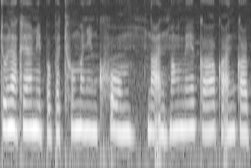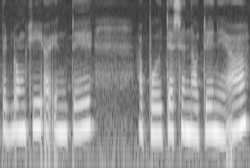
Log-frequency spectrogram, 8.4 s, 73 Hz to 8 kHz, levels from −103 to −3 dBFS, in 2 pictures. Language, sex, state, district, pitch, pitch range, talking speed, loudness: Mizo, female, Mizoram, Aizawl, 210 Hz, 205-220 Hz, 195 wpm, -16 LUFS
